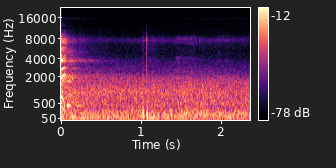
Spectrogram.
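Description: A single soft thud about a second in: a football touched by a player's foot as he sets off dribbling, over faint steady outdoor background.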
